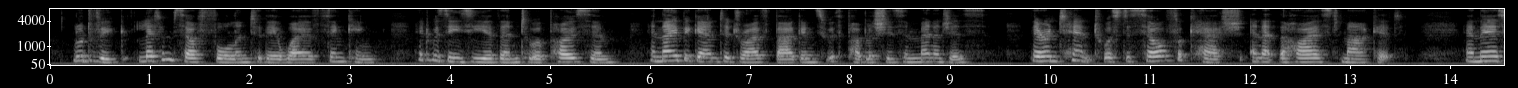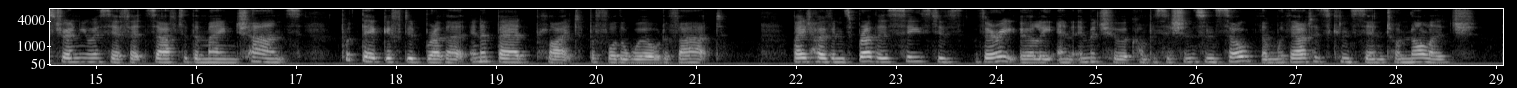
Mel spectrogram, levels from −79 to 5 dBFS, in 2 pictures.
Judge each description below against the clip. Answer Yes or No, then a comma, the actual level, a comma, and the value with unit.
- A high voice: Yes, high, 195 Hz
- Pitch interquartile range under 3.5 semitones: Yes, average, 3.1 semitones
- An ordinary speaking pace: Yes, average, 155 wpm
